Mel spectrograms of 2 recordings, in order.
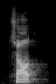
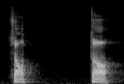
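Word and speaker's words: ちょっと: reminder like English uh you have to start uh pronouncing the consonant keep it and then release it. Chto Chto.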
